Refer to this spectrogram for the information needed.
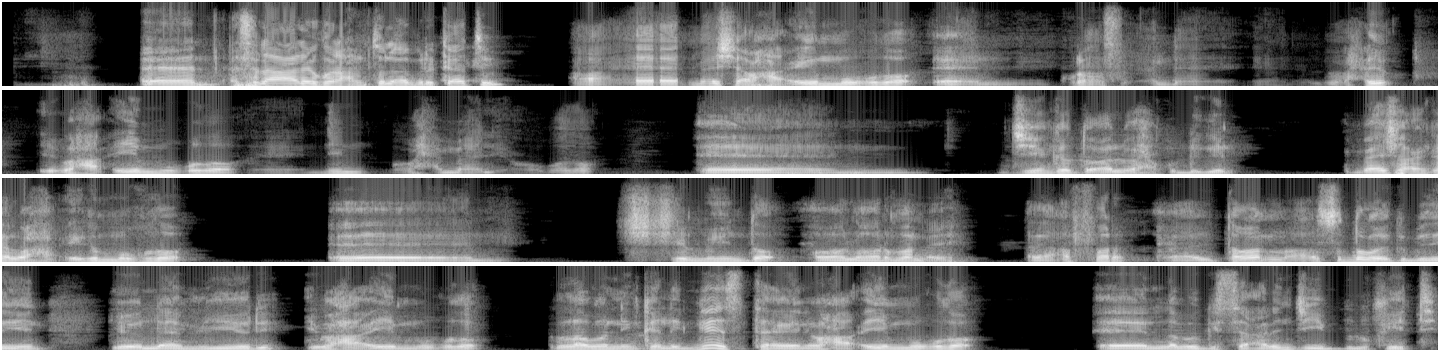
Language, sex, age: Somali, male, 25-35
